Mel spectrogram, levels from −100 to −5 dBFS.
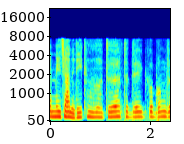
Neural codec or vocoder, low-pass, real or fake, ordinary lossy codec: codec, 16 kHz in and 24 kHz out, 0.4 kbps, LongCat-Audio-Codec, two codebook decoder; 7.2 kHz; fake; MP3, 64 kbps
